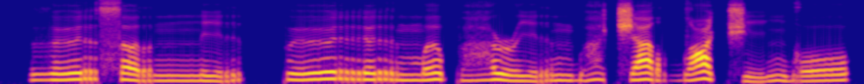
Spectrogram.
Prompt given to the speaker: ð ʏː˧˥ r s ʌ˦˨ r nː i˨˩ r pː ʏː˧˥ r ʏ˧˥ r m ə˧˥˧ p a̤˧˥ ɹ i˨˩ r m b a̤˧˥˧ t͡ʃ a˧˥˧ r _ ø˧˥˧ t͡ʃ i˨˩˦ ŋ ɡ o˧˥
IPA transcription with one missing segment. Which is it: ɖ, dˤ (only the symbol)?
dˤ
